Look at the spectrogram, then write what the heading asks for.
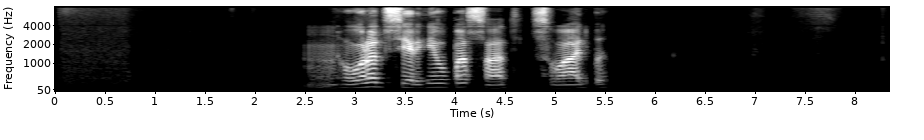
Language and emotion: Russian, neutral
